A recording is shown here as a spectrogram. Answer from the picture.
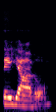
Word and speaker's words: Tellado: It's tellado, but in you can Helado? say Is it helado? Helado, you said? tellado. Telado. Okay. It's a Spanish last name, so it's pronounced tellado.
